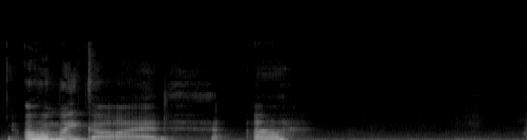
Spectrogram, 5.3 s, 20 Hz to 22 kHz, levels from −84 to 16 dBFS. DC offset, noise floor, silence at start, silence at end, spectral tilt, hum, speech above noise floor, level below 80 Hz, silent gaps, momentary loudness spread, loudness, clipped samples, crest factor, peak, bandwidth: under 0.1%; -58 dBFS; 0.05 s; 2.35 s; -6.5 dB/octave; none; 31 dB; -58 dBFS; none; 25 LU; -29 LUFS; under 0.1%; 20 dB; -12 dBFS; 11 kHz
